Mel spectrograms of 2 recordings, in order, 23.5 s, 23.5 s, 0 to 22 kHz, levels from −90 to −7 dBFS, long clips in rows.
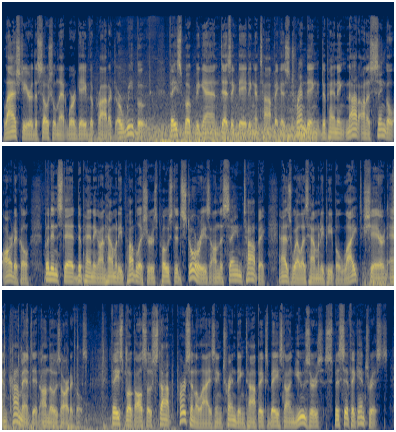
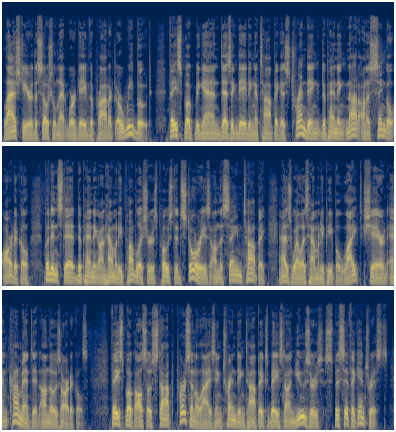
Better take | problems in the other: second | footsteps; noticeable; from 1.5 to 6.5 s; peak 5 dB below the speech // keyboard typing; noticeable; from 15 to 19 s; peak 10 dB below the speech

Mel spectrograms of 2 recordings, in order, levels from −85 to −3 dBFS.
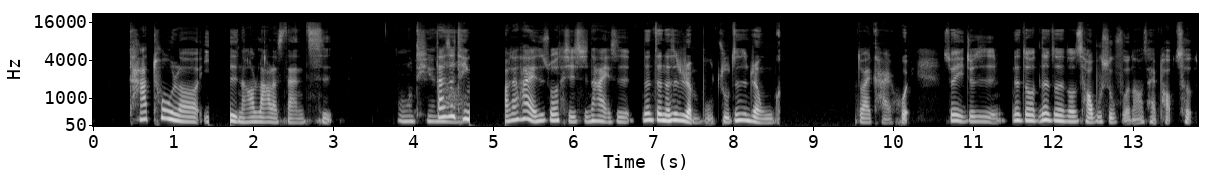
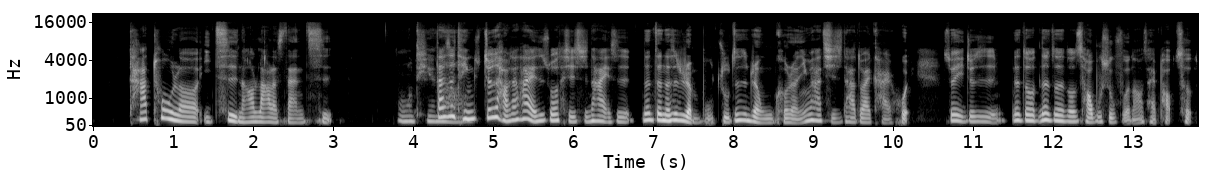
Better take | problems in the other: second | audio cutting out; at 1.5 s, at 4.5 s and at 8.5 s for 1 s

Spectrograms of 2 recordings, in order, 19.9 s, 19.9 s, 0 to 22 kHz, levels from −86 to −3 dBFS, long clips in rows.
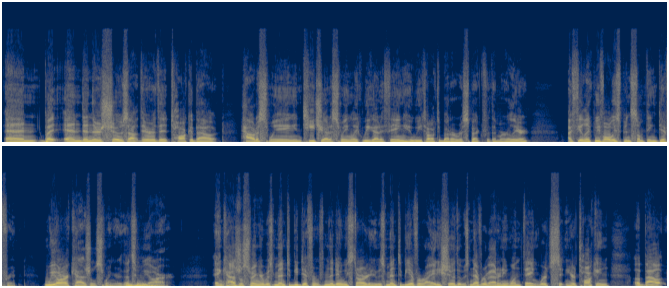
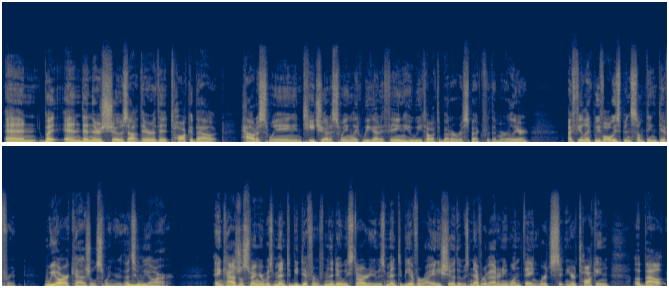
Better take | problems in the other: second | distortion; slight; 10 dB below the speech

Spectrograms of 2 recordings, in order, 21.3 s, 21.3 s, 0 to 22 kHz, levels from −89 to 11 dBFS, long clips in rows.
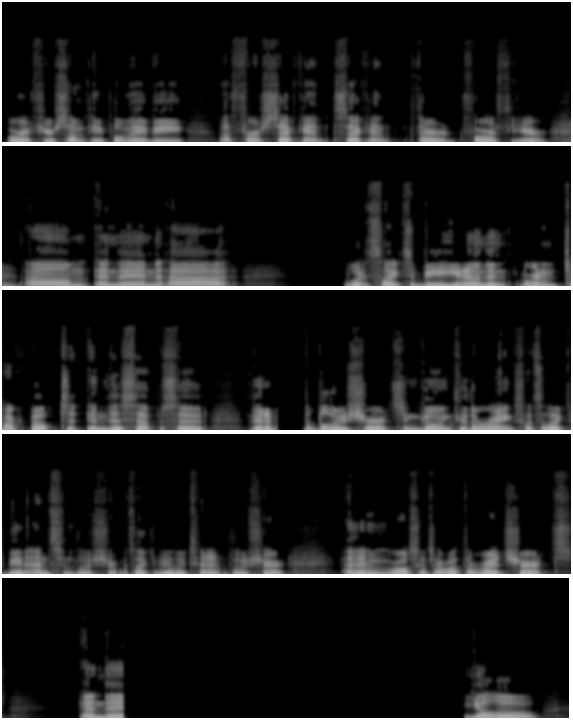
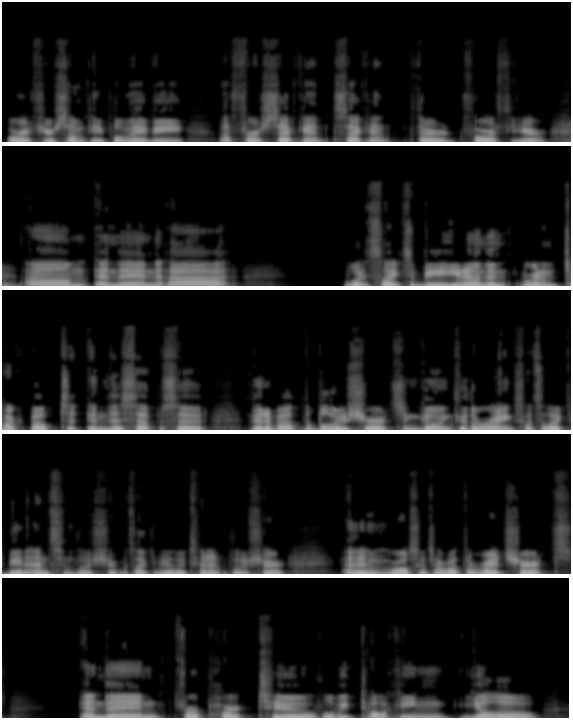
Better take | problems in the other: second | audio cutting out; at 11 s and at 18 s for 2.5 s

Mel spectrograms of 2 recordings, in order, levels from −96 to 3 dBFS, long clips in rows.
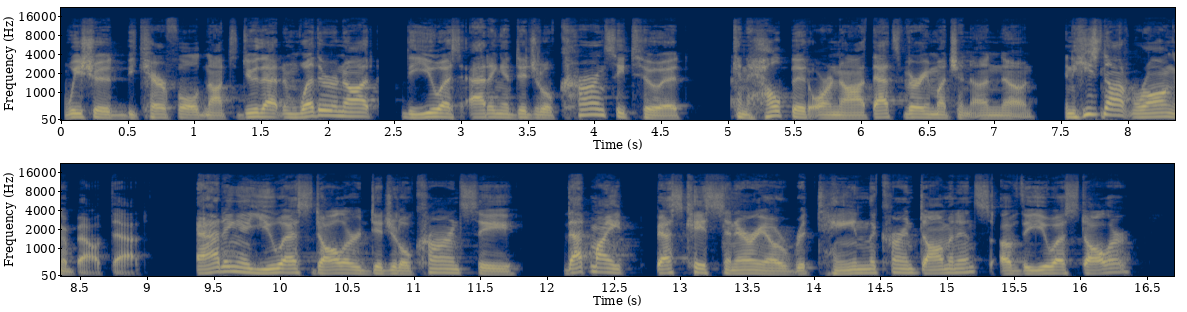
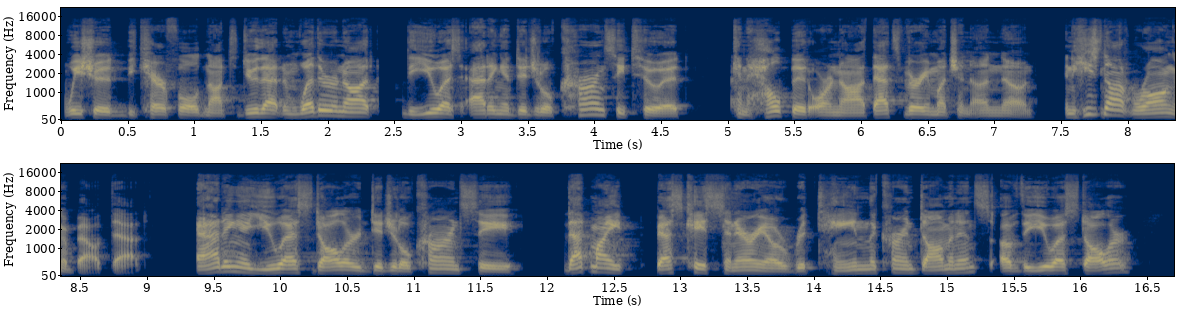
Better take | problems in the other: first | thin; somewhat; fading below 300 Hz

